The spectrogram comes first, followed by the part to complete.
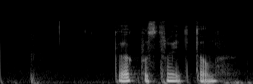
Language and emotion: Russian, neutral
